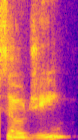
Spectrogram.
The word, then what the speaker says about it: SOGIE: It's pronounced SOGIE, and no, it's not referring to a rice paper room divider.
